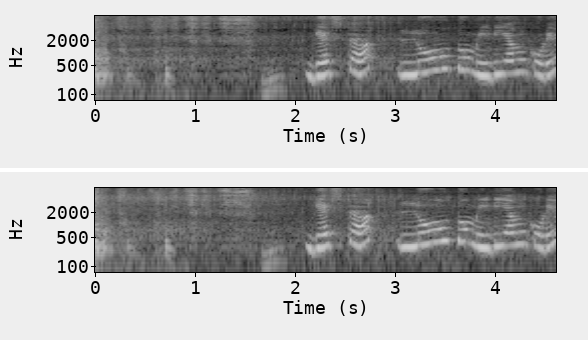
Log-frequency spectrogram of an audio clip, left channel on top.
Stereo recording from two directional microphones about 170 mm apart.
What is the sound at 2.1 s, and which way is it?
Speech, 25° right (ahead or behind).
